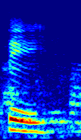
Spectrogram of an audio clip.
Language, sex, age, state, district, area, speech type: Punjabi, female, 30-45, Punjab, Bathinda, rural, read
